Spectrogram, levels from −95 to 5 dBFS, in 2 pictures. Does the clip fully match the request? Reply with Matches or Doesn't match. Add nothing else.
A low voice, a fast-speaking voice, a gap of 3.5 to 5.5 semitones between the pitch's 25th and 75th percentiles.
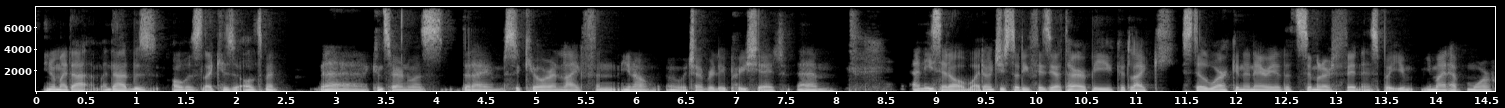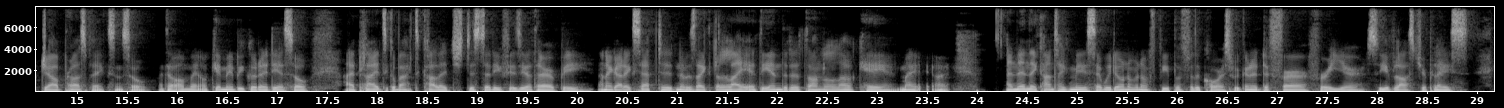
Doesn't match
